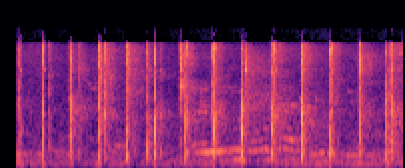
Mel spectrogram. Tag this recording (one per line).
Clapping
Crowd
Talking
